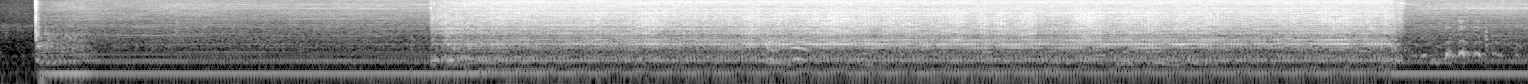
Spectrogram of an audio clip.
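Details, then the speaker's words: Dental model trimmer: steady motor hum, then a loud grinding rasp for about ten seconds as the plaster base of a mandibular model is trimmed. "So same thing with the mandibular. Do your base first, do your posterior cut."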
